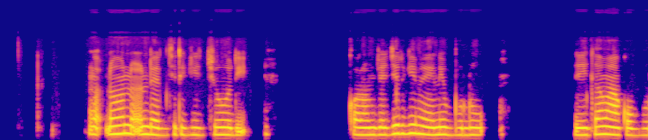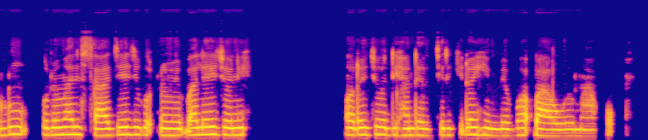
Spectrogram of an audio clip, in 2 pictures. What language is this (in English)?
Fula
